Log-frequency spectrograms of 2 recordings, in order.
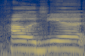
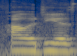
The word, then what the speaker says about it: Paulogia: Paulogia's name wrong almost all the time. You pronounce it wrong. I want to say Paulogia. That's not like right at all. And so I'm sorry, Paula. It's Paulogia. Yes.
